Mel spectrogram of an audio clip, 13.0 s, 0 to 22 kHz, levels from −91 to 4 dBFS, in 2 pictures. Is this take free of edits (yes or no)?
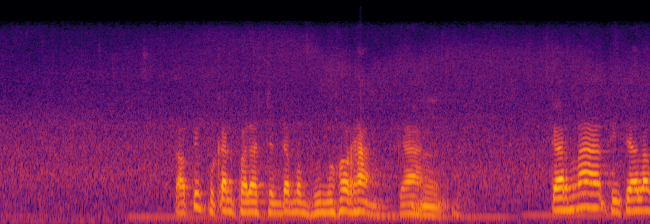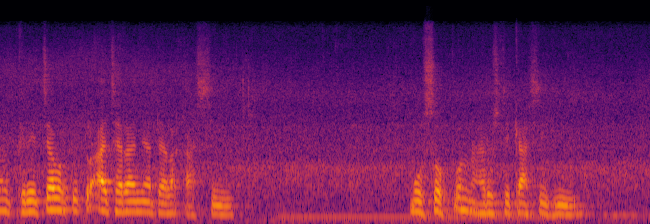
yes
